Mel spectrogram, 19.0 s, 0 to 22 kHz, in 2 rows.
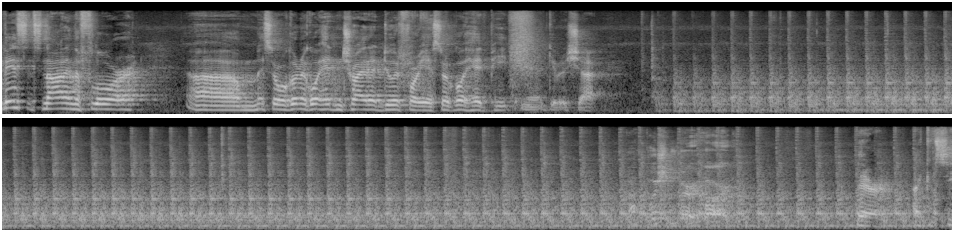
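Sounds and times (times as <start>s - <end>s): bandsaw running: 6.8s - 19.0s.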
